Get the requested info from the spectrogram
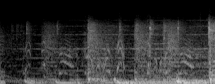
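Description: Turntable scratching over a stripped-down hip-hop beat. The full beat drops out suddenly at the start, and short scratches rise and fall in pitch several times over sparse drum hits.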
